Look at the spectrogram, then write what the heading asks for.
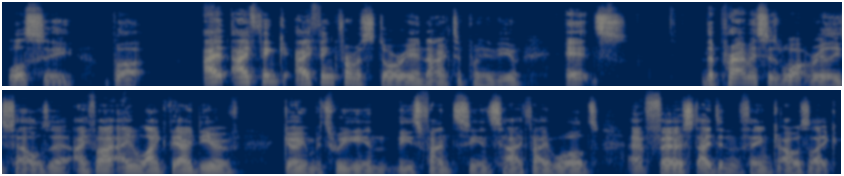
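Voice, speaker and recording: A man co-hosting a gaming podcast, chatting casually and enthusiastically in an animated, rambling way. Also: mid-range voice, smooth, dry recording, studio quality. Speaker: podcast co-host reviewing a video game.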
